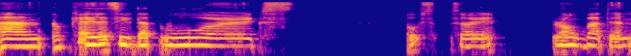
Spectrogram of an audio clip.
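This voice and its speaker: Over a quiet background, a woman with a non-native accent speaks at a very slow pace with long, frequent pauses. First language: not English. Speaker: documentary filmmaker. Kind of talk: panel presentation.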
